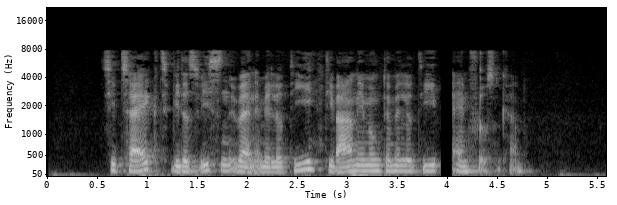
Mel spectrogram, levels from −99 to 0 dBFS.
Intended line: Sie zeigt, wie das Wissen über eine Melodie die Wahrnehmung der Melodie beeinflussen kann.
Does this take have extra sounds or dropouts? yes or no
yes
